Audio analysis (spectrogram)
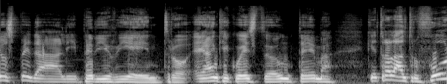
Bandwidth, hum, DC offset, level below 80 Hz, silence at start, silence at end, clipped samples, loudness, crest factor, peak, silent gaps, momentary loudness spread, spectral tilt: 16 kHz; none; under 0.1%; -44 dBFS; 0 s; 0 s; under 0.1%; -13 LUFS; 12 dB; 0 dBFS; none; 6 LU; -5.5 dB/octave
